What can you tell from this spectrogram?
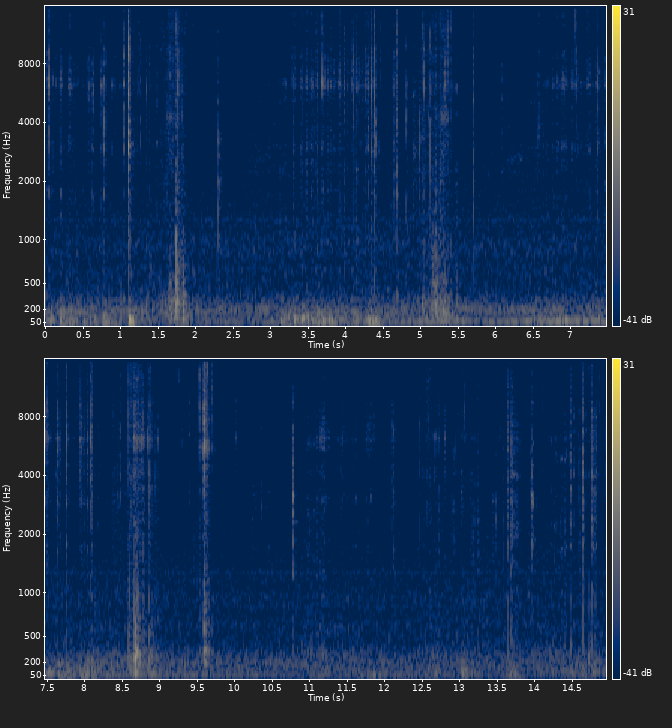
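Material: Soap.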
